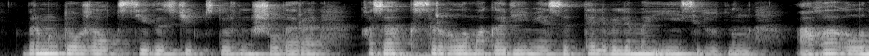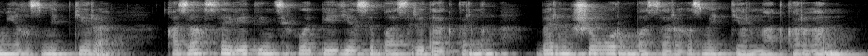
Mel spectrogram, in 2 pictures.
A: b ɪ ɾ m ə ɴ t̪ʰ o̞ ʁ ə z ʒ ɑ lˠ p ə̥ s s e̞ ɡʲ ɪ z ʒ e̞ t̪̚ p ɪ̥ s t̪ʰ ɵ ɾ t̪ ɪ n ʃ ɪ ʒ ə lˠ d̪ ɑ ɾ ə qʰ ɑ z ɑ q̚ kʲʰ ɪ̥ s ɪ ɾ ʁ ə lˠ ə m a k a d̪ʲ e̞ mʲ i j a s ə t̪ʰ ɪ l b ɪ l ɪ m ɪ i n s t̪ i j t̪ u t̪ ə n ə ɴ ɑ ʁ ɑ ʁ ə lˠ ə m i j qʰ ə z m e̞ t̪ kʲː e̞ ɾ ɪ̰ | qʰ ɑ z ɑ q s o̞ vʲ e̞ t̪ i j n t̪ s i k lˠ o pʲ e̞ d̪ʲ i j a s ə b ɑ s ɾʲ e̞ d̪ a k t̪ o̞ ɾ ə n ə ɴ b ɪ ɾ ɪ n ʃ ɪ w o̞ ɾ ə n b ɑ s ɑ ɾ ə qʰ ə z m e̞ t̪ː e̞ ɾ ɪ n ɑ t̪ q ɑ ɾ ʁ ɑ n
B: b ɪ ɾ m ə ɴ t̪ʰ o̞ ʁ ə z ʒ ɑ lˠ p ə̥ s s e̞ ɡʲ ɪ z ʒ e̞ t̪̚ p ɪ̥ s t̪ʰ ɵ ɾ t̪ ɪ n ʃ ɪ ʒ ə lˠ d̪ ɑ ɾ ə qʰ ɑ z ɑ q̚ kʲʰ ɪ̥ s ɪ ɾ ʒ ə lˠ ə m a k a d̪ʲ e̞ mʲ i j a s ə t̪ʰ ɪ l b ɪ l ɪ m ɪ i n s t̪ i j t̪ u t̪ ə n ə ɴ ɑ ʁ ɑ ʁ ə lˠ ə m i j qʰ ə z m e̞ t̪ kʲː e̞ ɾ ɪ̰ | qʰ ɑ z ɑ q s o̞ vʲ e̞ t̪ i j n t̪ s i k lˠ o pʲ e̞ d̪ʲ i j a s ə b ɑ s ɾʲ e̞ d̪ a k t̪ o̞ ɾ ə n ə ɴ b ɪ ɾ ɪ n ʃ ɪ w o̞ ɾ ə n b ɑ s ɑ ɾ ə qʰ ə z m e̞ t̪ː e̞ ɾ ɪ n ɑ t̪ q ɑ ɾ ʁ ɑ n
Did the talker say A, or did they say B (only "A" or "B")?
A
